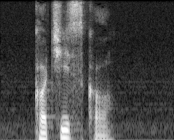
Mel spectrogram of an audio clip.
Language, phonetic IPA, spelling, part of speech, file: Polish, [kɔˈt͡ɕiskɔ], kocisko, noun, Pl-kocisko.ogg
